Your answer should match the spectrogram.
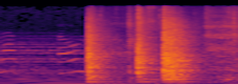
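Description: Electronic background music, cut off about a second in by small plastic water bottles knocking down onto a wooden table, three sharp knocks in quick succession.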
